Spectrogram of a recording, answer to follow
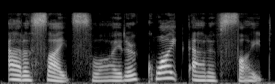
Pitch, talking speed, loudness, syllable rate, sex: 195 Hz, 175 wpm, -17 LUFS, 4.2 syllables/s, female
